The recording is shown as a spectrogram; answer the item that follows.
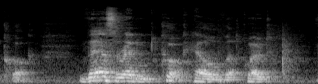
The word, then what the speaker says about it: Coke: So in the proclamations case, Sir Edward Cook, spelled C-O-K-E, we always pronounce words in English different from how they sound, not Coke, but Cook.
